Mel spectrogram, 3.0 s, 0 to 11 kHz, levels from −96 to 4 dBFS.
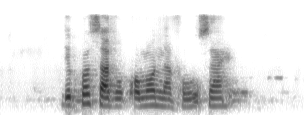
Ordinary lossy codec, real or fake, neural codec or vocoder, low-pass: AAC, 64 kbps; fake; codec, 16 kHz, 2 kbps, X-Codec, HuBERT features, trained on general audio; 7.2 kHz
